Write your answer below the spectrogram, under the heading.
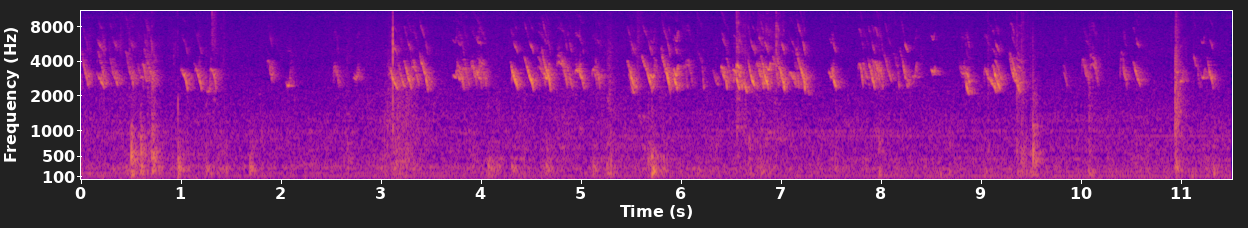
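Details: Brood of Brahma chicks from a single hen giving many overlapping high peeps in bursts, with scattered tapping and knocking sounds in the background.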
